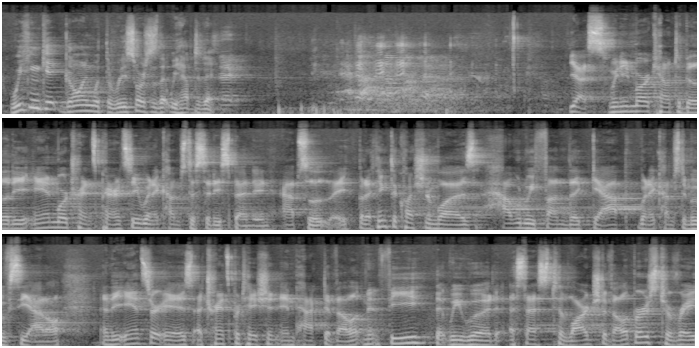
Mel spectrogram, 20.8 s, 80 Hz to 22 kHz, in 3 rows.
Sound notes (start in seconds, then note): 3.2 crowd laughter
